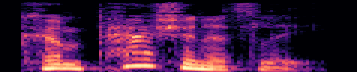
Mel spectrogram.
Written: compassionately

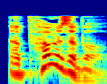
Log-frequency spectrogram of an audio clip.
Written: opposable

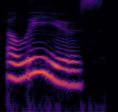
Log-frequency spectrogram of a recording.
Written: aliyus

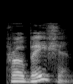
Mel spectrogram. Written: probation

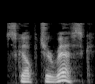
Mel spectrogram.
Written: sculpturesque

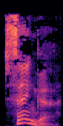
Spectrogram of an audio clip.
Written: sanga

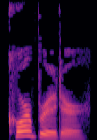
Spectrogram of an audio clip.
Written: corpsbruder

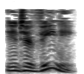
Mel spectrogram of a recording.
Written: intervening

